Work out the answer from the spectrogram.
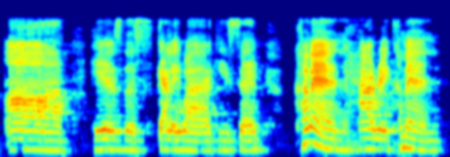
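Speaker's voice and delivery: loud, hearty, showy welcome; beaming Lockhart. Acted. Vain teacher greeting Harry, loud and hearty.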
